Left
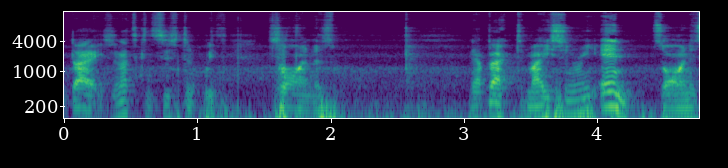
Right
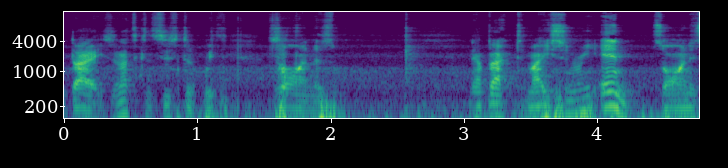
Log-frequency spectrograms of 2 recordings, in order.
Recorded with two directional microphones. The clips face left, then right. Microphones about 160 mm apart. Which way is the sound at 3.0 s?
5° left (ahead or behind).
